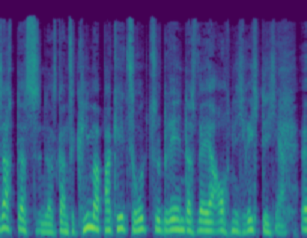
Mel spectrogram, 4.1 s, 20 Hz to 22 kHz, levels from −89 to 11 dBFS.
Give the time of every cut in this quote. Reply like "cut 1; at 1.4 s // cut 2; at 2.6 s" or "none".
none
